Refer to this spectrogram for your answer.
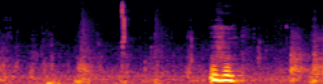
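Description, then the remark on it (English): Crunchy biting and chewing of homemade pizza crust, a series of dry crackling chomps at an uneven pace, with a brief louder mouthy sound partway through. “The crust could be a little bit fucking softer. But that's what you get for. I like it kind of crunchy.”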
